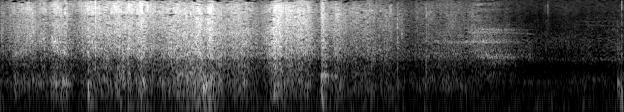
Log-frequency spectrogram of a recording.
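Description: Bubble wrap crinkling and crackling as it is pulled and peeled off a plastic-bagged comic book by hand, a busy run of small crackles that fades away in the last second or two.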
